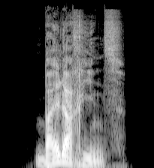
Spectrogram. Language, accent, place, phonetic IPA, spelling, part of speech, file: German, Germany, Berlin, [ˈbaldaxiːns], Baldachins, noun, De-Baldachins.ogg
- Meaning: genitive of Baldachin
